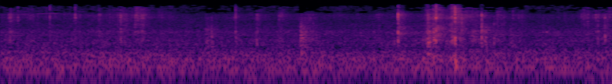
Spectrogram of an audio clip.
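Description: Spoon scooping flaxseed: a few faint, scattered small clicks and light handling noise over quiet room tone, the clearest just before three seconds in.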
